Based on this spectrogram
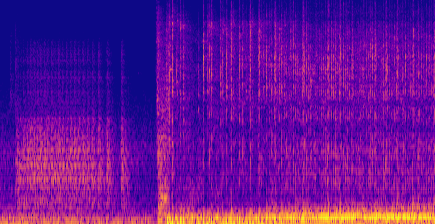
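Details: Scratch-built Jaguar D-Type replica with a homemade exhaust, recorded without its built-in silencers: the engine catches after about three seconds, then gives a loud, crackling, sharp-edged bark at idle. Fitting the silencers removes the cracking.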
